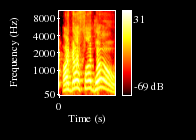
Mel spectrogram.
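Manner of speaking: put-on old Hollywood drawl. Retelling a hesitant actor's words: terrible Jimmy Stewart impression. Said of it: "my terrible Jimmy Stewart impression".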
